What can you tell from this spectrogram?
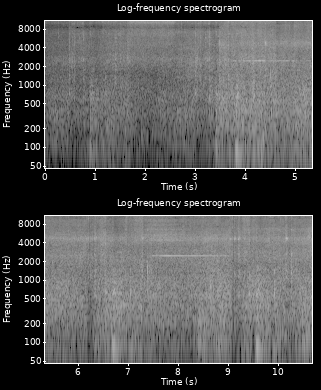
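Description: Stamping press running a progressive die with in-die riveting: a steady mechanical din with a sharp low thump about every three seconds as the press strokes. The din grows louder over the first few seconds.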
